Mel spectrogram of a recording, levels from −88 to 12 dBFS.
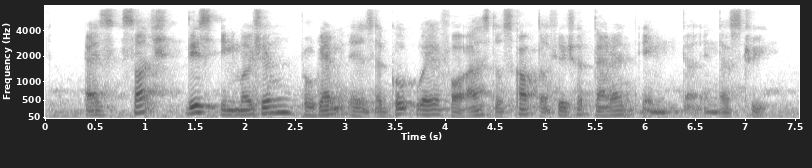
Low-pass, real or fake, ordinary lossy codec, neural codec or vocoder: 7.2 kHz; fake; none; codec, 16 kHz, 2 kbps, FreqCodec, larger model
